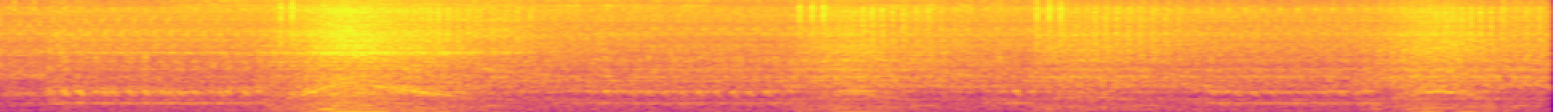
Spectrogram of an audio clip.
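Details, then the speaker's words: Suzuki Eeco with overheating and misfire, light revs: revs swell and fall with an on-off clicking stumble; misfire; fan cycling normally, radiator leaking coolant. "but if you hear the engine you'll hear click on and off i'm sure you'll be able to hear it"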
